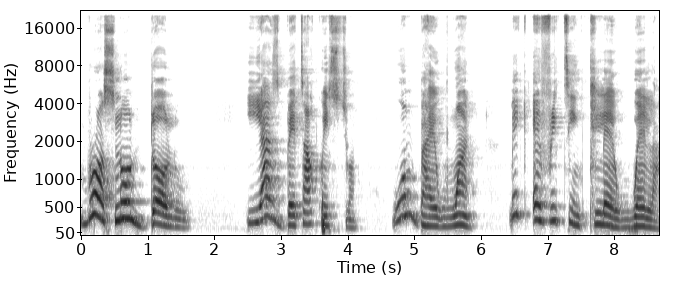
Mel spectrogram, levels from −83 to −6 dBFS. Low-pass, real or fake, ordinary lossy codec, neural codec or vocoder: none; fake; none; vocoder, 48 kHz, 128 mel bands, Vocos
